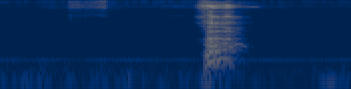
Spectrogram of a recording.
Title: Spike cough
